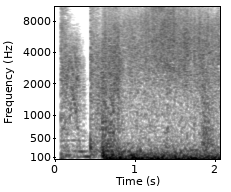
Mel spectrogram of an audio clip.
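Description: An explosion sound effect with music: a quieter lead-in, then a loud boom with a deep rumble about half a second in that carries on.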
